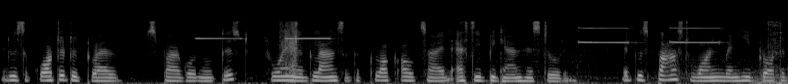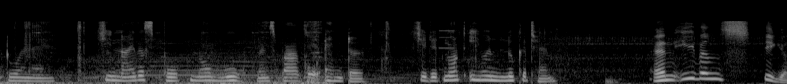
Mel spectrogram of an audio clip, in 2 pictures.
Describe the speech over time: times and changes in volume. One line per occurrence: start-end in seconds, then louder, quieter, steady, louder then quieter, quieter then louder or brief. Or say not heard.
0.0-15.7 steady.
